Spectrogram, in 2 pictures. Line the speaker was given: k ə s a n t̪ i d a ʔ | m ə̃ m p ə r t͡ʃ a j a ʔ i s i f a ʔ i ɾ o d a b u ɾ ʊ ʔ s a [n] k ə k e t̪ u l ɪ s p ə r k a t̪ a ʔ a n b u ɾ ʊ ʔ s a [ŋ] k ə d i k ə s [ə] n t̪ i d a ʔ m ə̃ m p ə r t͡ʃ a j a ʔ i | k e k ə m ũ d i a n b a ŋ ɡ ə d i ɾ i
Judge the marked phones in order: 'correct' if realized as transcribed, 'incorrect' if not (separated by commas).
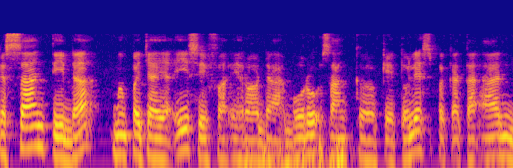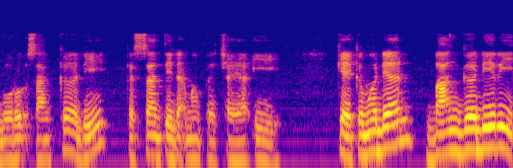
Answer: incorrect, correct, incorrect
